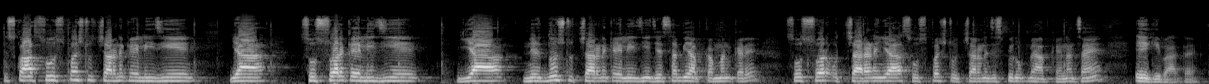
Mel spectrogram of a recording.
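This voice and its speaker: A man's voice: on the high side, steady tone, moderate pace. A man teaching Sanskrit grammar in an online exam-prep lecture. He asks questions and answers them himself, and repeats the key terms.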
